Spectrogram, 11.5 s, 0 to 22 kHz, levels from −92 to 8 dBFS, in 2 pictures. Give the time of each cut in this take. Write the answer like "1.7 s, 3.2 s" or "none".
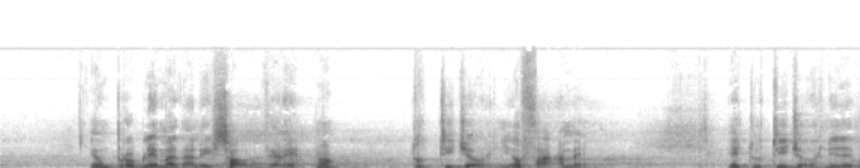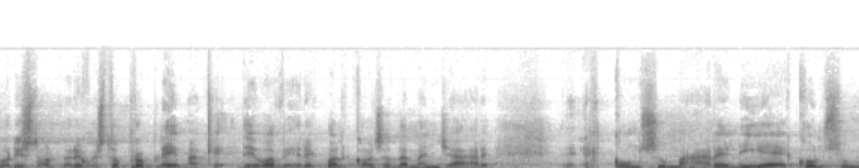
none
